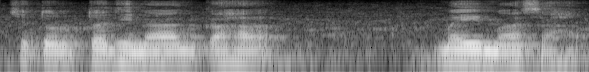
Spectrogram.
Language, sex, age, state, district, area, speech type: Sanskrit, male, 30-45, Telangana, Hyderabad, urban, spontaneous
